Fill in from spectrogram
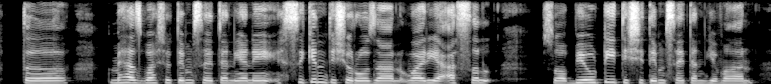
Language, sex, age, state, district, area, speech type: Kashmiri, female, 30-45, Jammu and Kashmir, Baramulla, rural, spontaneous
